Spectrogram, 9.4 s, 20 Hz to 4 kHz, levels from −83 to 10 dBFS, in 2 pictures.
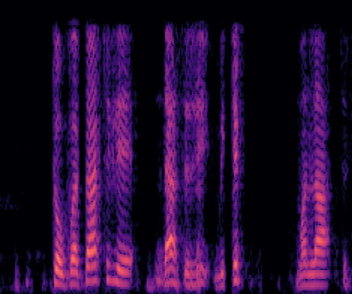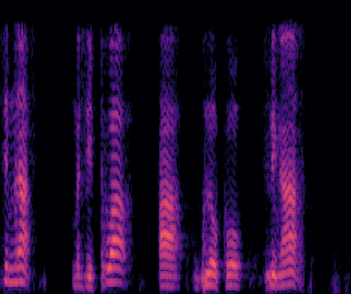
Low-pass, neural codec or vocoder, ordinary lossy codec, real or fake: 3.6 kHz; codec, 16 kHz, 0.5 kbps, FunCodec, trained on LibriTTS, 25 frames a second; AAC, 24 kbps; fake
